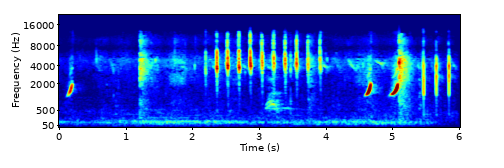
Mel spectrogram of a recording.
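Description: Small birds chirping: a short rising whistled call, then a quick run of high chirps at about six a second, then two louder rising whistled calls near the end, over a faint low hum.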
